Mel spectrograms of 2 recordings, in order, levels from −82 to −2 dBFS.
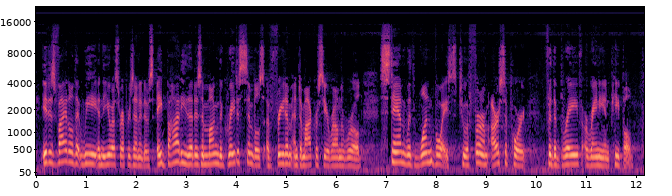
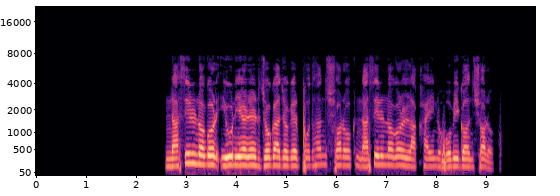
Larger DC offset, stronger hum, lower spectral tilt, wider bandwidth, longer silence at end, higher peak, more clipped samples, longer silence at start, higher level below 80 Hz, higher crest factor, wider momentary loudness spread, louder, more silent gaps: neither; neither; second, -4 dB/octave vs -7.5 dB/octave; first, over 20 kHz vs 7.8 kHz; second, 0 s vs 0.85 s; second, -6 dBFS vs -2 dBFS; neither; second, 0 s vs 2.6 s; about the same, -54 dBFS vs -54 dBFS; about the same, 16 dB vs 16 dB; second, 5 LU vs 11 LU; second, -22 LUFS vs -17 LUFS; neither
